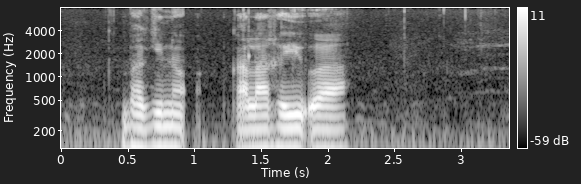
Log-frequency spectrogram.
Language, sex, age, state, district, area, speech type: Santali, male, 18-30, West Bengal, Purulia, rural, spontaneous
